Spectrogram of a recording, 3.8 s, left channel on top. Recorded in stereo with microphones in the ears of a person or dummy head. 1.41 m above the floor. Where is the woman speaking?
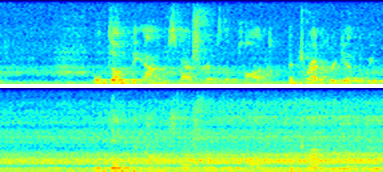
10° left (ahead or behind), 2.5 m.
